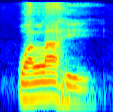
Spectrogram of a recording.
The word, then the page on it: walahi: Raga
